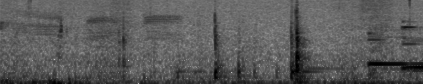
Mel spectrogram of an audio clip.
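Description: Doorbell chime: a light click about one and a half seconds in, then the first clear note of the chime sounds near the end.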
